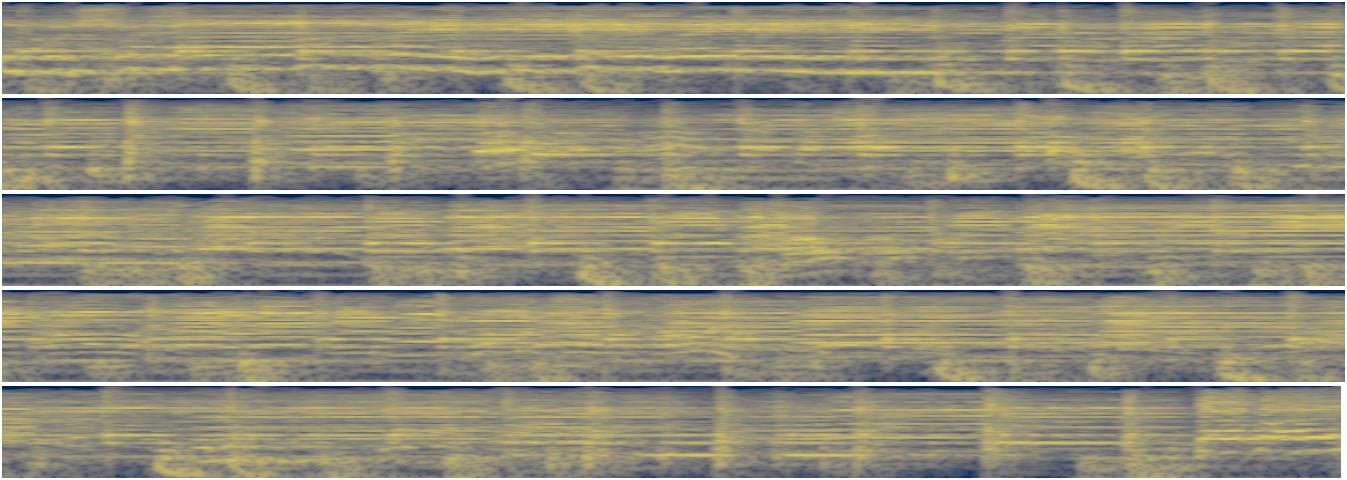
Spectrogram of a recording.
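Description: Pashto tappay folk music played live: a tabla keeps a busy rhythm under held melody notes. A singer's voice carries the tune at the start and comes back in near the end.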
